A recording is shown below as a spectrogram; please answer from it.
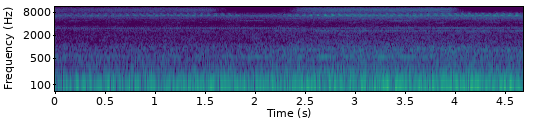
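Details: On a warm, humid night, a nearby broad-winged tree cricket gives a steady, unbroken trill, lower pitched than the surrounding pine tree crickets and other higher-pitched insects.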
